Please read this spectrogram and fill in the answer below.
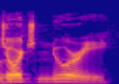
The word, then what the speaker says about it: George Noory: George Noory, I'm pretty sure is how you say his name.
